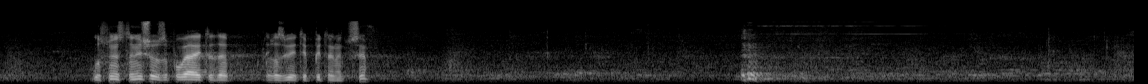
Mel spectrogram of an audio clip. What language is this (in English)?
Bulgarian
